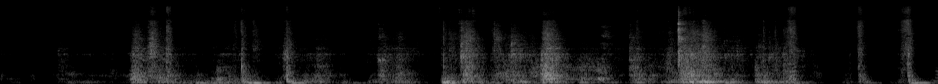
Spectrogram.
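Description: A wooden board scrapes and bumps as it is dragged upward.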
